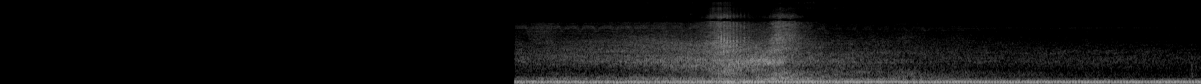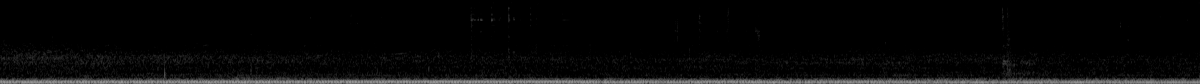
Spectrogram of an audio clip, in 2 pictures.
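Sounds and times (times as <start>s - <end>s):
vehicle droning: 5.2s - 24.0s
faint clicks or jingles: 14.3s - 19.8s.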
